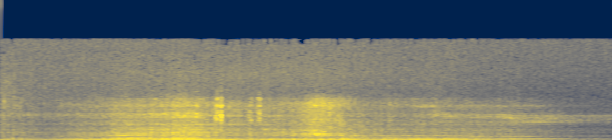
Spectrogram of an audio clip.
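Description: A car drives off, its engine a loud, steady mid-pitched hum that climbs slightly as it gathers speed, then fades away over the final second.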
